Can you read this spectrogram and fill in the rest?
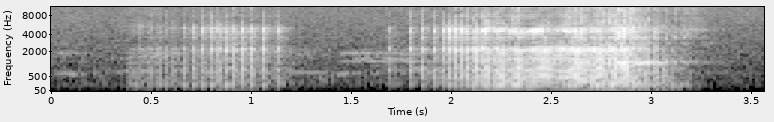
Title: The snore to put all other snores to shame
